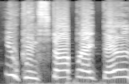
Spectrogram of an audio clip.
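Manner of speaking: loud, sharp, cutting tone; sharp warning. A narrator's reading. Earthworm sharply cutting off James, loud and angry. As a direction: snap it out to stop him. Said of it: "the earthworm said sharply".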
